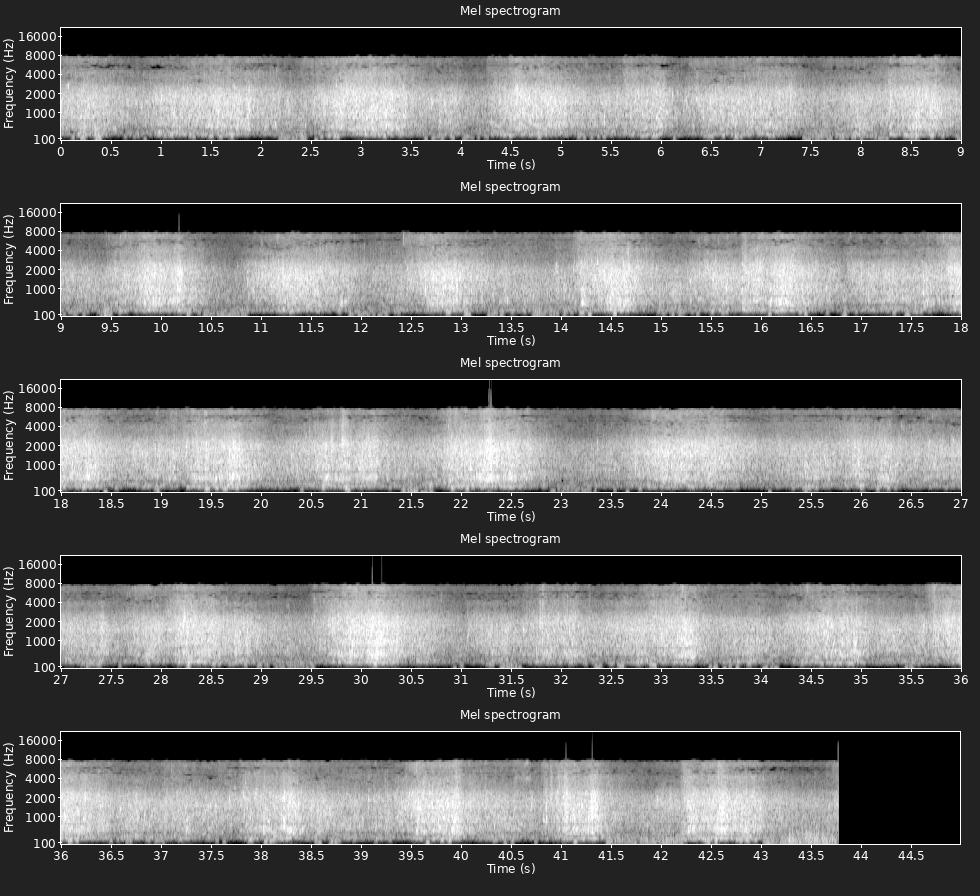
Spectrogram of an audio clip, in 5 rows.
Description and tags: A field recording taken down along the Lake Ontario shoreline in Port Dalhousie. Used an Iriver 799 with a nexxtech condensor mic.
condensormic, field-recording, iriver799, lakeontario, lakeshore, portdalhousie, seashore, waves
